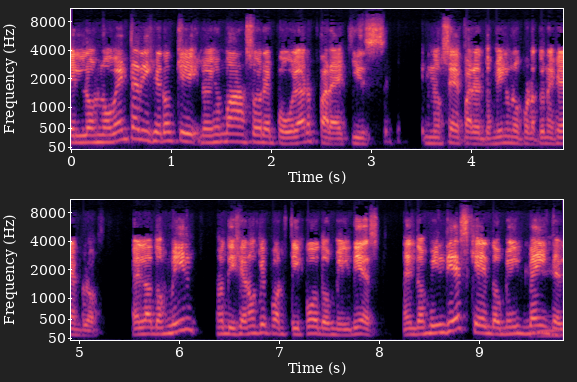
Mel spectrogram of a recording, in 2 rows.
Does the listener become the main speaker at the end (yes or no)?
no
